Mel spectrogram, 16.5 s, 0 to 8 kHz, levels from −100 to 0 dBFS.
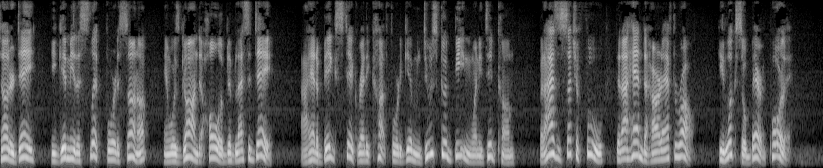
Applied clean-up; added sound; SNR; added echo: none; none; none; none.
